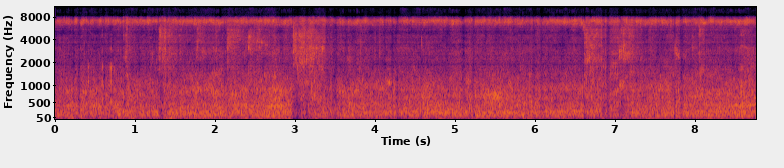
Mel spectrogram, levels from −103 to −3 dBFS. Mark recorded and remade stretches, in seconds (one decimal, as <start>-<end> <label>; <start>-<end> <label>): 0.0-8.8 remade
